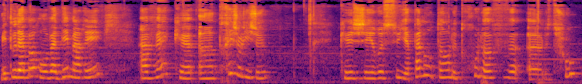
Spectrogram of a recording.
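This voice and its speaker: A woman with a high voice takes her time as she shows off an oracle card deck. Her casual presentation is friendly and talkative, full of hesitations and filler words.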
